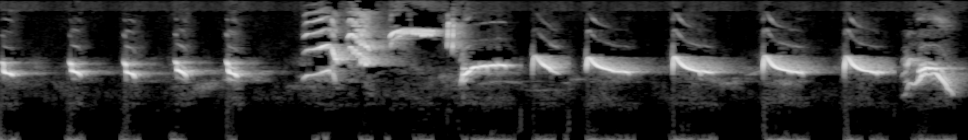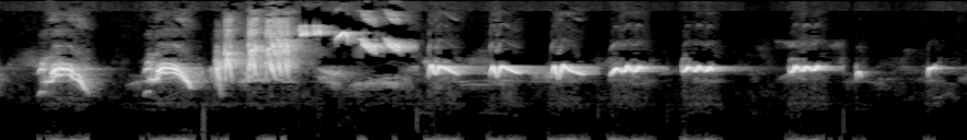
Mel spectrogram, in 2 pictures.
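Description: Song thrush singing loud, clear whistled phrases, each note repeated several times before switching to a new one, with a few harsh scratchy notes between.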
